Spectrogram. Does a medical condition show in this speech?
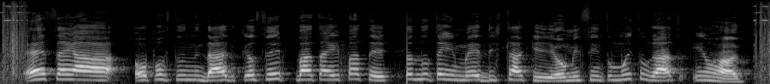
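Yes: cerebral palsy.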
